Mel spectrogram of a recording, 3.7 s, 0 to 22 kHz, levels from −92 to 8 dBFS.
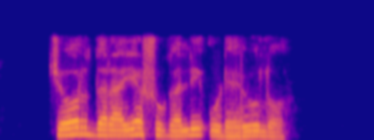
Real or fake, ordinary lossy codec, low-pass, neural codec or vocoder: real; Opus, 16 kbps; 7.2 kHz; none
